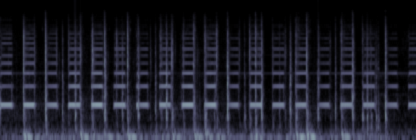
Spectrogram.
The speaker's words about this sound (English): If I open the door, I get an interesting beeping sound. That is the perfect tempo as far as I'm concerned for jungle.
